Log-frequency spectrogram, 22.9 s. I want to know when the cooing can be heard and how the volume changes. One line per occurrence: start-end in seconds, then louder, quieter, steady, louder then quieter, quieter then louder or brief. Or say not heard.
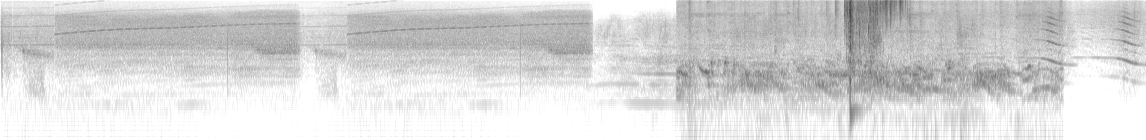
13.5-21.3 steady.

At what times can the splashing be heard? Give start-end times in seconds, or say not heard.
16.9-18.1.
